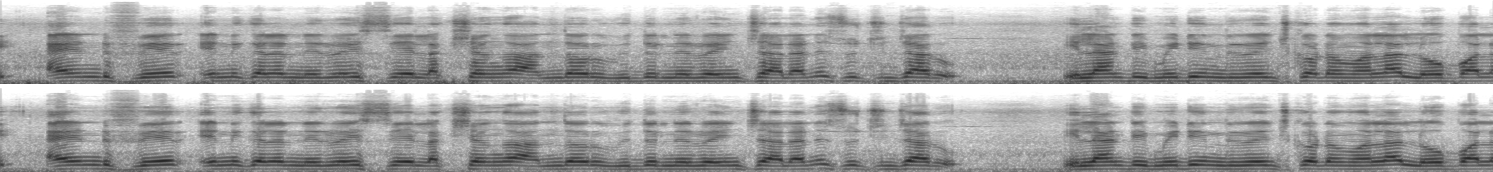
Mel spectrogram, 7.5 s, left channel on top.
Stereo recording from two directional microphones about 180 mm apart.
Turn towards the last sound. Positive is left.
turn(degrees=-25)  # may be behind; listen again after turning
